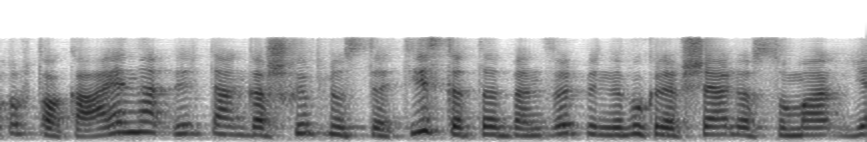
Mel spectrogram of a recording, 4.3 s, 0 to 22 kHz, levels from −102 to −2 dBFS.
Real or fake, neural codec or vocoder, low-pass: fake; codec, 16 kHz, 0.7 kbps, FocalCodec; 7.2 kHz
